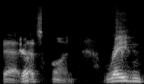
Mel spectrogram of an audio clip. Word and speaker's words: Raiden: Raiden 2 is one of my favorite games.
